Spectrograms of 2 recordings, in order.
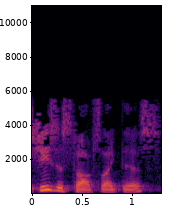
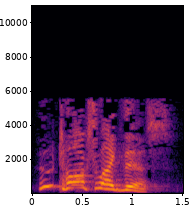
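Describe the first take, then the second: First: Low, soft, matter-of-fact reply; quiet answer. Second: High, loud, slow incredulous question; outraged disbelief. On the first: Real, not acted. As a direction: drop the voice right down to answer. Quiet answer to shouted question. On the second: Acted. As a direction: demand it as an appalled crowd would. Acts the incredulous crowd.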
